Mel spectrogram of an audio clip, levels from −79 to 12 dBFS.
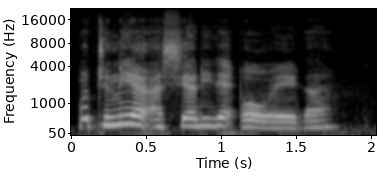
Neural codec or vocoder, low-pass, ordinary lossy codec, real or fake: codec, 44.1 kHz, 1.7 kbps, Pupu-Codec; none; none; fake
